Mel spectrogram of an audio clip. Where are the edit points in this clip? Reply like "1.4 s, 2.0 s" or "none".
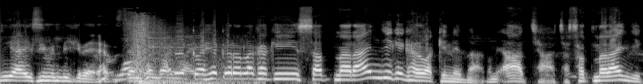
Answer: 1.8 s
